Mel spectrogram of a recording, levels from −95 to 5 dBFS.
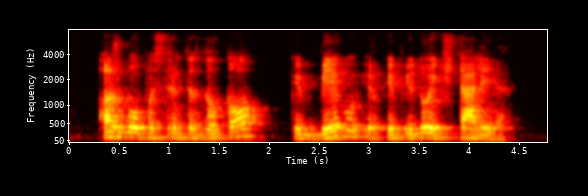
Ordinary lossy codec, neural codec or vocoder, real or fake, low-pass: Opus, 24 kbps; none; real; 7.2 kHz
